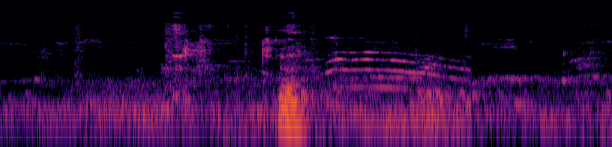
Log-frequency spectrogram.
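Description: A single drawn-out animal call, rising then falling in pitch and lasting about a second, begins about two seconds in. A short louder sound comes just before it, over faint background noise.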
